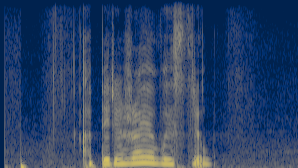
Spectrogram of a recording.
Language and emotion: Russian, neutral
